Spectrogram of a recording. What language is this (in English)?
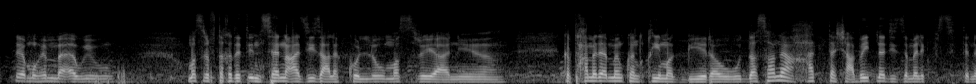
Arabic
